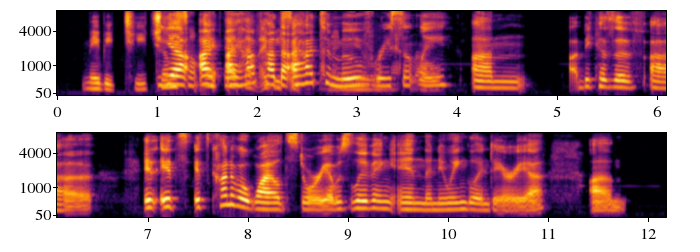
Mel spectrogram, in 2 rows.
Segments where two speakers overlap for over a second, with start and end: 1.0-3.8

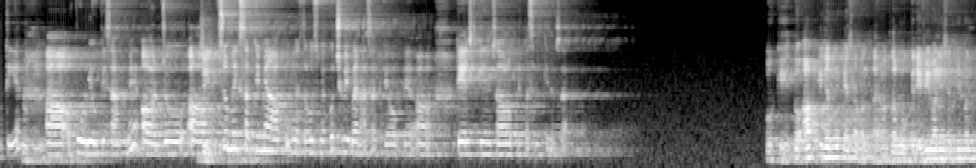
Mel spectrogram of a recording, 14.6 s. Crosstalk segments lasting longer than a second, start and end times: none

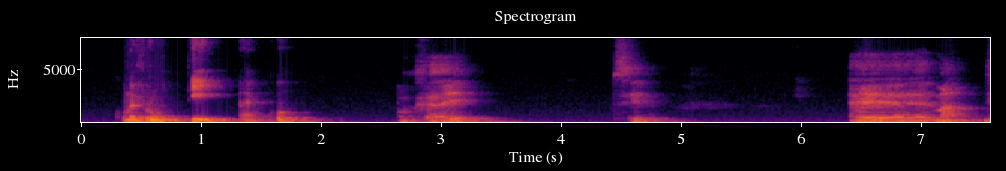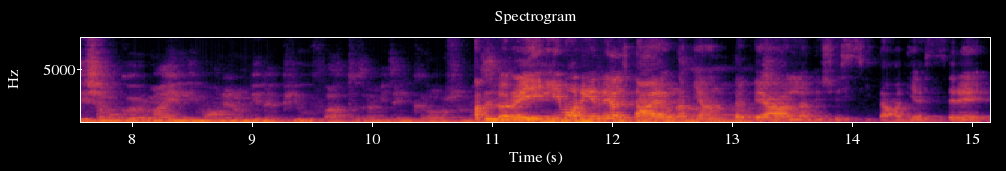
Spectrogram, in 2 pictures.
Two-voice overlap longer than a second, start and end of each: 10.9-13.5

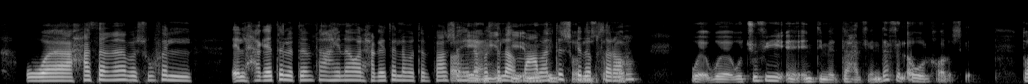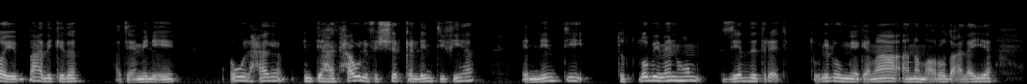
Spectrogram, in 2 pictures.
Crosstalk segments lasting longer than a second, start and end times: 4.5-6.3

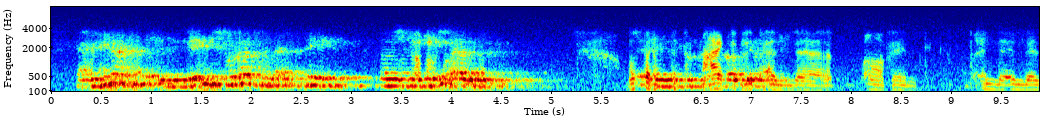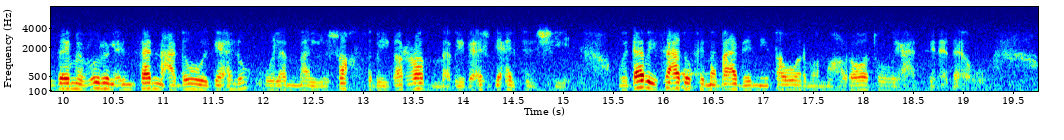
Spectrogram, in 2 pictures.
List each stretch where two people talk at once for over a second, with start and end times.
5.8-7.0

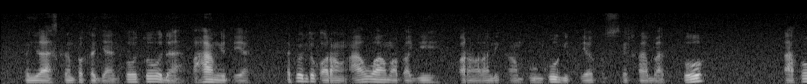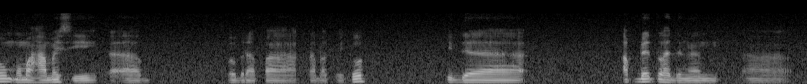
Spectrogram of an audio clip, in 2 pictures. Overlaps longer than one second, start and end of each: none

